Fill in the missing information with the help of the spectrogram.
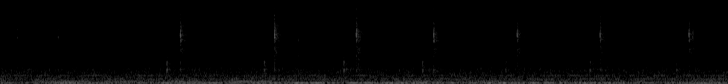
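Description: Faint, sharp clicks, about one a second, with fainter clicks between, as digits are entered on the PlayStation 4's on-screen number pad. A low steady hum runs underneath.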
